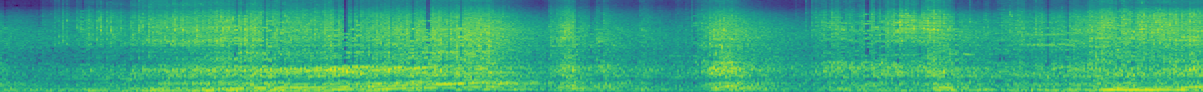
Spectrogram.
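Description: Monster truck engine revving hard in repeated surges, its pitch climbing and falling, as the truck drives up onto a row of junk cars. A short loud burst of noise comes about five seconds in.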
